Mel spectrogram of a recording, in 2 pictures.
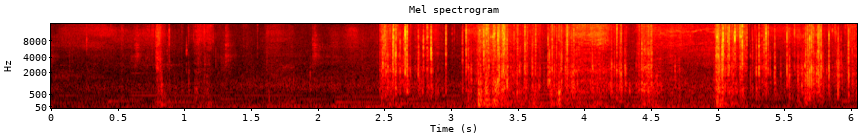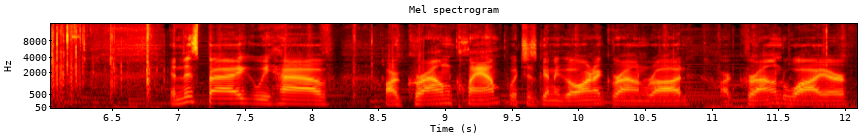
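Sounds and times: quiet background music: 0.0 - 12.0
plastic bag crinkling: 2.4 - 6.8.

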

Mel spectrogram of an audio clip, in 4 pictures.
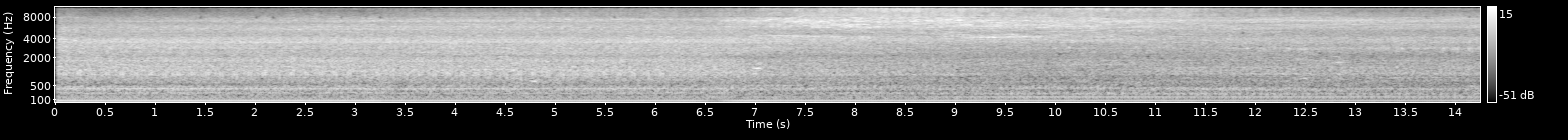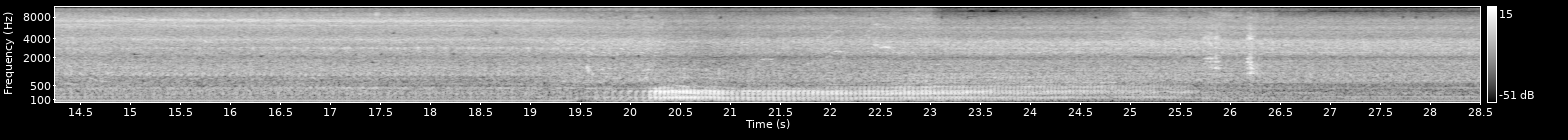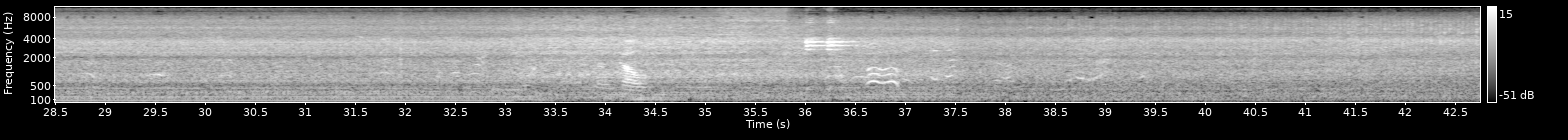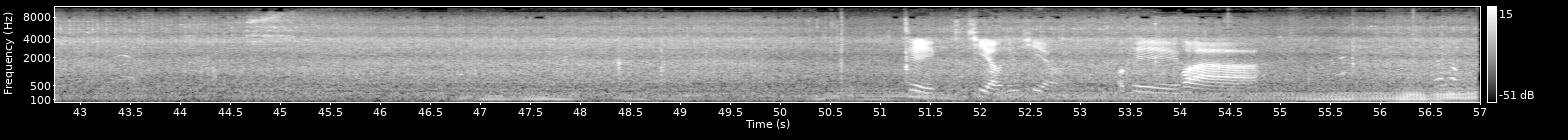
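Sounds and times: truck engine running: 0.0 - 57.0.

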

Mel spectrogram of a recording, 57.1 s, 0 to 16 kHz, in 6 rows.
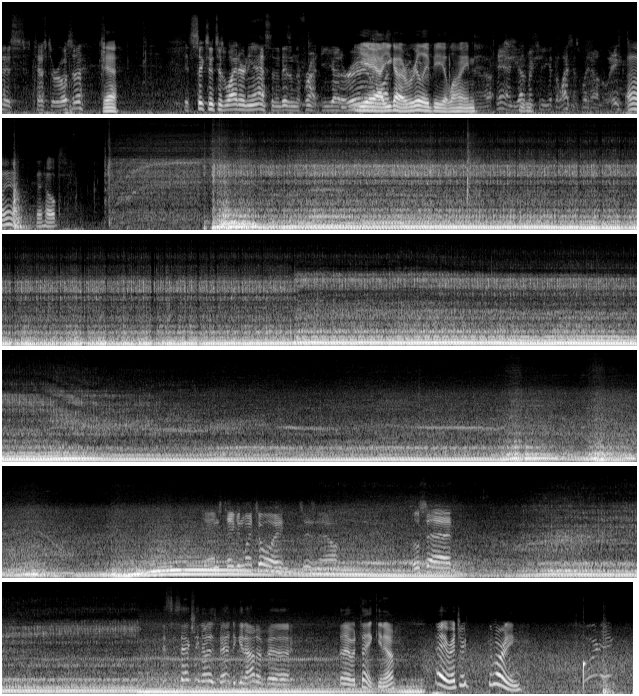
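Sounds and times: car engine starting and idling: 10.9 - 57.0
engine revving: 11.1 - 54.1.

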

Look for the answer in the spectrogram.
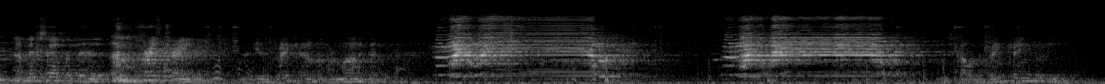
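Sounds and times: harmonica chords: 4.2 - 9.5.

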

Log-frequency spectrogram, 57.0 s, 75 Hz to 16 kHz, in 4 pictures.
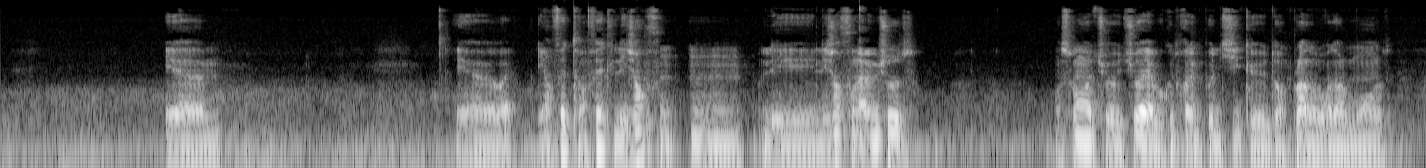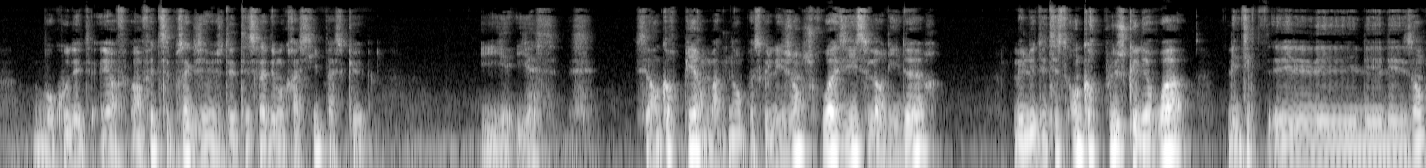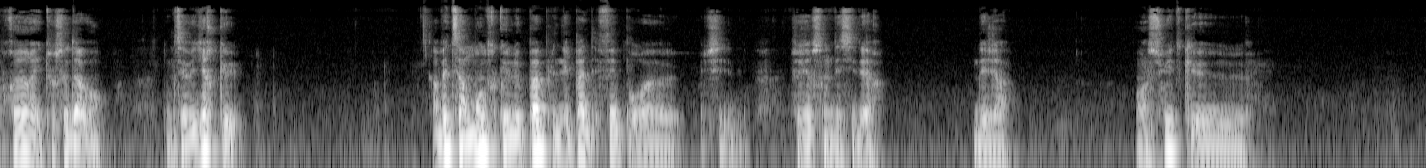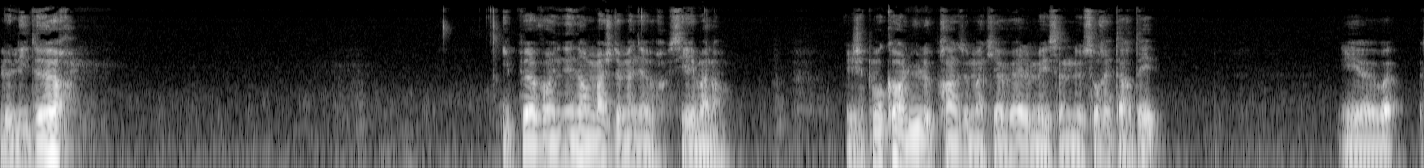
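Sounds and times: man speaking: 1.6 - 2.3, 4.4 - 9.2, 10.5 - 13.9, 14.6 - 18.0, 19.0 - 23.7, 24.4 - 29.6, 30.2 - 31.0, 32.8 - 37.4, 38.3 - 38.7, 39.9 - 41.2, 42.8 - 43.7, 47.7 - 50.1, 51.2 - 54.4, 56.2 - 56.9
man murmuring: 6.6 - 8.0.

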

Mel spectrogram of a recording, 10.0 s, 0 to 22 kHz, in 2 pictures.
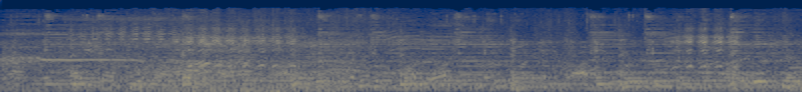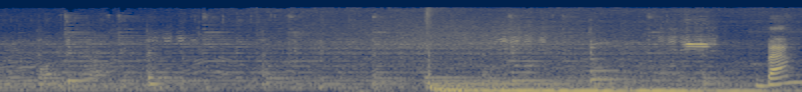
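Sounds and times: crowd chatter: 0.0 - 8.4
goats bleating: 0.5 - 2.2, 4.0 - 4.8.

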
